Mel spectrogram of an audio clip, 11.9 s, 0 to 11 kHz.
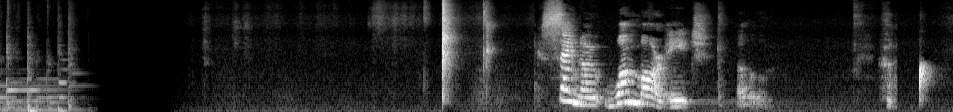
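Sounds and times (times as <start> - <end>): finger snap: 11.5 - 11.8.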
